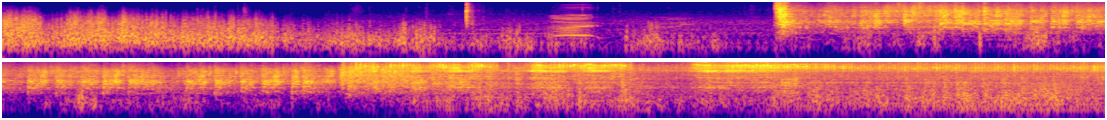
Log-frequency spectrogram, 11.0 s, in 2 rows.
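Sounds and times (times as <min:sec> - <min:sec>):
engine mechanical clatter: 0:03.9 - 0:11.0.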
